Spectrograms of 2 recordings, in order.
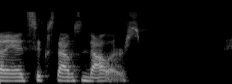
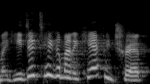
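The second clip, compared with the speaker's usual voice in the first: ordinary talk, nothing marked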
